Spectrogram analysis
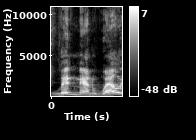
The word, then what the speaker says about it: Lin-Manuel: of this is obviously Lin-Manuel Miranda, who essentially, I said it right, didn't I? You were really close. You threw like an extra R in there. It's Lin-Manuel, and you said Lin-Manuel.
